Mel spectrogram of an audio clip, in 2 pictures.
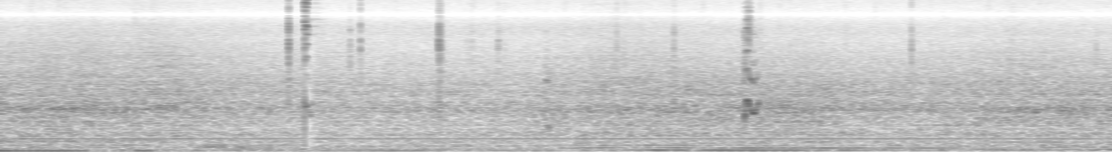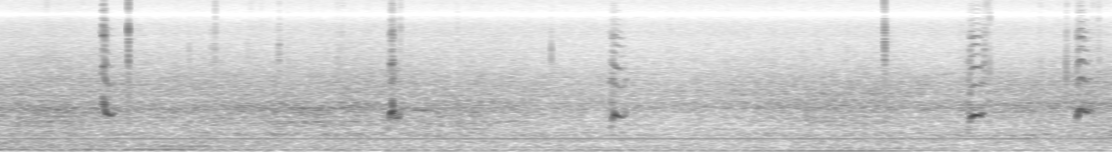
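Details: Pet degu named Conan, normally almost silent, squeaking 'kyu kyu' in what looks like hiccups after suddenly running off and being given a treat; brief sharp chirps spaced irregularly every two to three seconds over a quiet indoor hum.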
